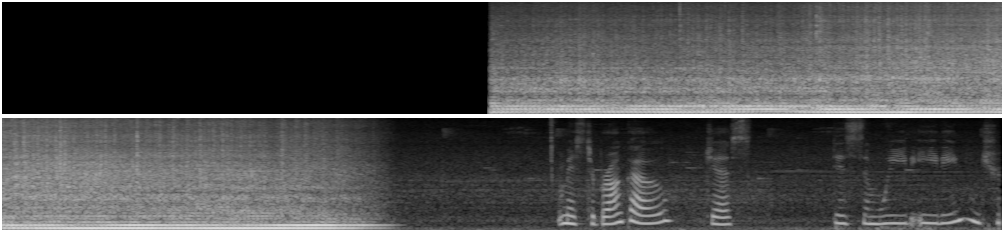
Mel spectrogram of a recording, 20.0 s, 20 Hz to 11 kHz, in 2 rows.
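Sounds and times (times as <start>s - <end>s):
riding lawn mower engine: 4.9s - 14.1s.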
